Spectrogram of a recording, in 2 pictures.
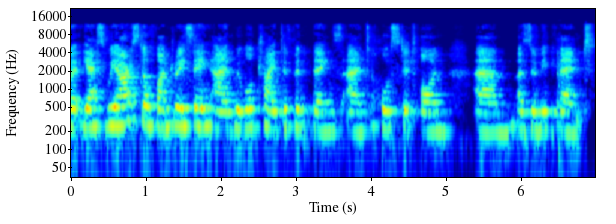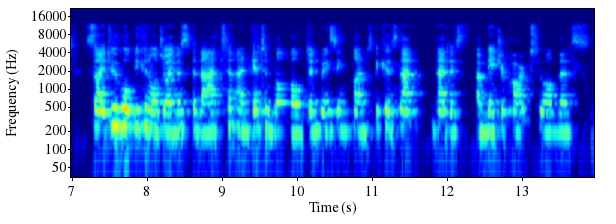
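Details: Adult woman speaking; ordinary speech.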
